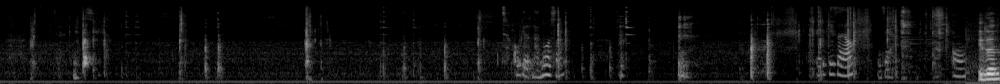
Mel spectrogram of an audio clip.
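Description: Light scattered clicks and taps of clear plastic food containers and a ceramic plate being handled as slices of boiled beef are laid into the containers, with a faint murmured voice now and then.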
